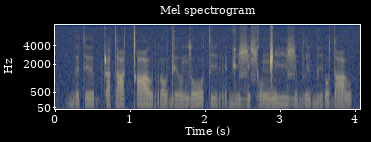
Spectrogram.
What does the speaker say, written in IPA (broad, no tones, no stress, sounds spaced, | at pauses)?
b ɪː t ɪː b ʈ ɑ t ɑː ǀ ɑː ʊ̯ r ɔ ʊ̯ d ɪː ʊ̯ n z oː t iː r ɪ ɡ i ɮ ɪ ɕ oː ŋ͡ǁ iː ɮ i b l iː b iː ɾ o d ɑ ʊ̯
